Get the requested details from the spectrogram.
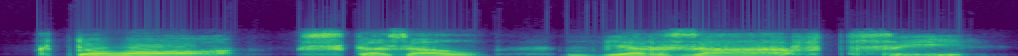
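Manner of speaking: low, terrible, menacing hiss. Narrator reads the great python questioning his followers, menacing hiss. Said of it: "Страшным голосом прошипел".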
